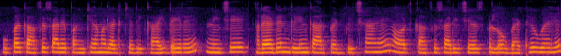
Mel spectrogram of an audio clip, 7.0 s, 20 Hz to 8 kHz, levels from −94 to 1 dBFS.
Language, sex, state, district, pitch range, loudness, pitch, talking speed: Hindi, female, Goa, North and South Goa, 210-235 Hz, -24 LUFS, 220 Hz, 220 wpm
